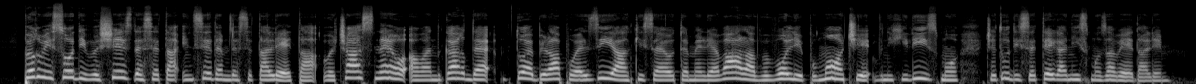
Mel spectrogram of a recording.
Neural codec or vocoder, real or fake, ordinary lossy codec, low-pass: vocoder, 44.1 kHz, 128 mel bands every 256 samples, BigVGAN v2; fake; none; 19.8 kHz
